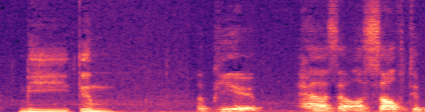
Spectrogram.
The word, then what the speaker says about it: 미음: The symbol 미음 shares the same beginning sound as meat, followed by the sound. Here you put the emphasis on the e. 미음, 미음.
